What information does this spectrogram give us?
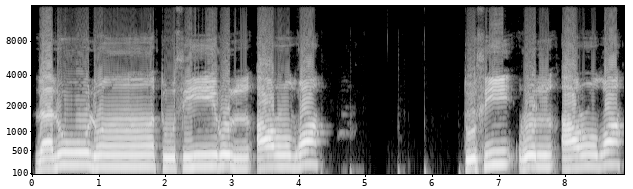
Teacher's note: ذال، لام واو پیش لو، ذلو، لام دو پیش لون، لام کے اوپر دو پیش تنوین ہے، تنوین کے بعد تا ہے، حروف اخفا ہے تو آواز ناک میں چھپانی ہے، غنہ کرنا ہے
